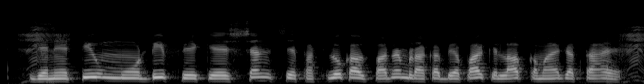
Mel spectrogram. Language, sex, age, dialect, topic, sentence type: Hindi, male, 18-24, Awadhi Bundeli, agriculture, statement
